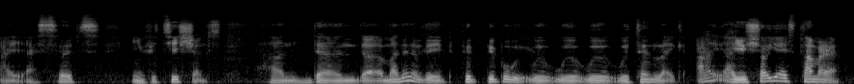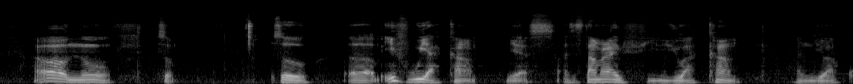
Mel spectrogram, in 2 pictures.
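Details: Adult male self-described stammerer, proud of it, with word repetitions in this stretch; stuttering.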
